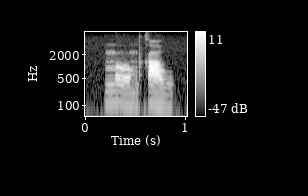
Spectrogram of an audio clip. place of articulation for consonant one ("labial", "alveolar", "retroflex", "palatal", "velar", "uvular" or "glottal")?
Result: alveolar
